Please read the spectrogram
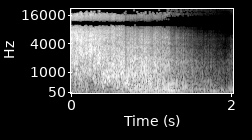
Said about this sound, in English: Launching probe two.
